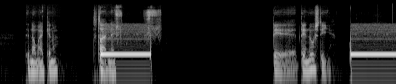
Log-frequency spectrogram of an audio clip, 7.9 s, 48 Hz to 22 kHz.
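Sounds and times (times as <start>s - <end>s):
speech: 0.6s - 1.2s, 1.8s - 2.5s, 5.5s - 6.7s
telephone ringing with an electronic beep: 2.0s - 3.0s, 7.0s - 7.9s.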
